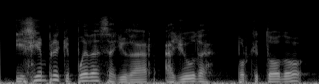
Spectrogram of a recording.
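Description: The voice has vocal fry and a Mexican accent, moving at a fairly slow pace with ordinary pitch variation. Audible room echo surrounds it. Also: man. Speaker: podcast host. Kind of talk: personal monologue. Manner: halting, many fillers and repetitions.

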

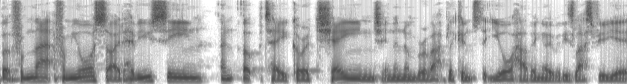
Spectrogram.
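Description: The speaker talks in an English Midlands accent at a fairly quick pace, with hardly any pauses. The loudness stays very even. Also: man, very deep, low pitch for a man. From English Midlands (Lichfield). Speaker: podcast host, teacher. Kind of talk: interview, casual chat.

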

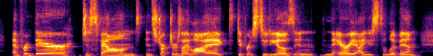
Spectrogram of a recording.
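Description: In a plain, everyday voice, a woman with an American accent talks at a moderate pace and a fairly high pitch, with ordinary pitch variation, hardly any pauses and a quiet background. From Texas, El Paso. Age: 50s. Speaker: yoga teacher. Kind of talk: casual interview.

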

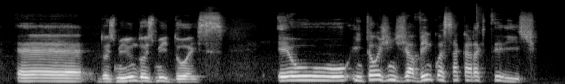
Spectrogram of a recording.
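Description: This man has a high pitch and a dark, mellow tone. He talks at a very slow pace. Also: ordinary pitch variation. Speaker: jiu-jitsu instructor. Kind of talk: casual interview. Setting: Instagram live video call.

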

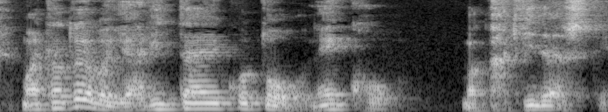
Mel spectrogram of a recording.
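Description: A man's voice, fairly high in pitch. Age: 50s. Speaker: end-of-life planning consultant and radio host. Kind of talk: radio talk show chat.

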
